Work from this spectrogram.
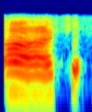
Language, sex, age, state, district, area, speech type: Tamil, female, 18-30, Tamil Nadu, Perambalur, rural, conversation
